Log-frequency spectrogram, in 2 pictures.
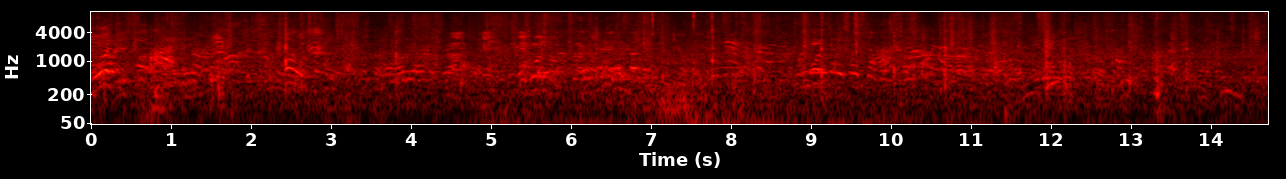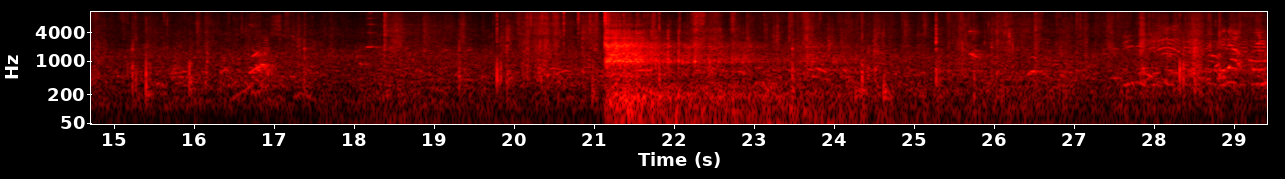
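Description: Men and women call out and chat at a distance outdoors.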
